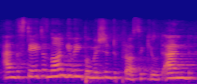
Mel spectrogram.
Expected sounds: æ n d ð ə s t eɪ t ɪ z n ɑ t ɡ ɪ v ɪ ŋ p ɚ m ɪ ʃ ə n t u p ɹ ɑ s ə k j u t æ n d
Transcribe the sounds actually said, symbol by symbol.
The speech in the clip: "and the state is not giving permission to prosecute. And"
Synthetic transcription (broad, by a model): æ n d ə s t eɪ t ɪ z n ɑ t ɡ ɪ v ɪ ŋ p ɚ m ɪ ʃ ə n t u p ɹ ɑ s ə k j u t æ n d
